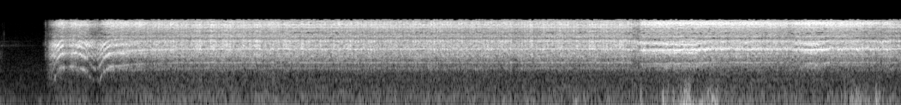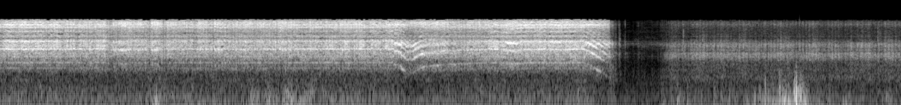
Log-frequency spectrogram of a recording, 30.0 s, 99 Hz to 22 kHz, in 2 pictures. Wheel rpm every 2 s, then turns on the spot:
60, 210, 230, 230, 230, 230, 230, 230, 230, 230, 210, 210, 130, 10, 20.
24-30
